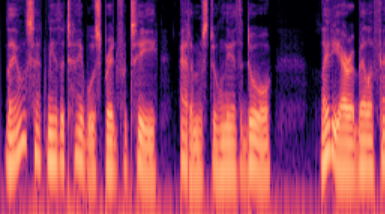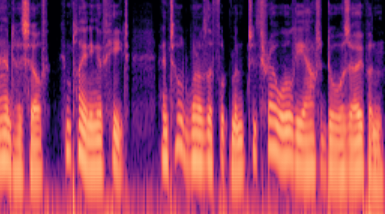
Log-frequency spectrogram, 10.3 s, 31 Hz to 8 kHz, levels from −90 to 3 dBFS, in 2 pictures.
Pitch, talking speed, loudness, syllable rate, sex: 110 Hz, 200 wpm, -17 LUFS, 5.6 syllables/s, male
